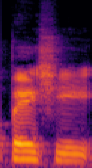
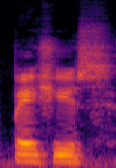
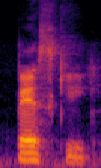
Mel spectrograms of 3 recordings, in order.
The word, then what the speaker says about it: Pesci: purpose or he really didn't know how to pronounce Joe Pesci's last name so I kept calling him pesky Mr pesky Mr pesky here Mr pesky there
